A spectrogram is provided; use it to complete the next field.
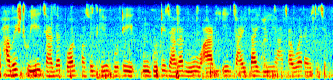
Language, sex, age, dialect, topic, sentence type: Bengali, female, 18-24, Western, agriculture, statement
